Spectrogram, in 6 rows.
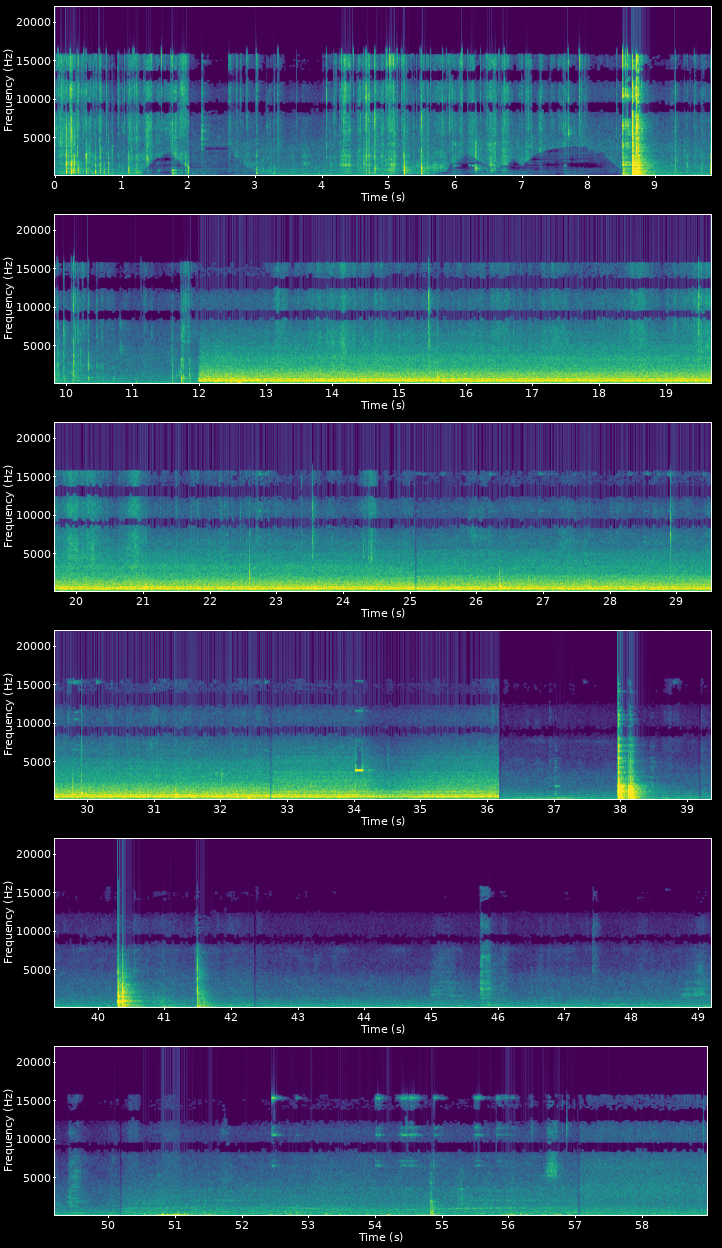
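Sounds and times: cooktop fan whir: 8.5s - 39.2s, 46.8s - 58.9s.

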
